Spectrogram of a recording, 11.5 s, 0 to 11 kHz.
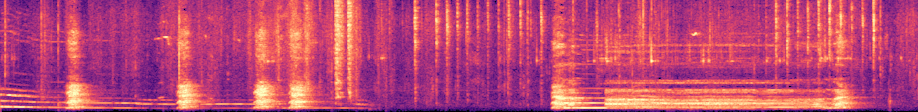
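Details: Bull Terrier puppies on their first outing, 18 January 2015: four drawn-out, falling howling yelps in quick succession, a pause with faint clicks, then a long, steady, harmonic-rich whining cry lasting about four seconds.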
